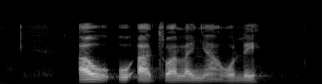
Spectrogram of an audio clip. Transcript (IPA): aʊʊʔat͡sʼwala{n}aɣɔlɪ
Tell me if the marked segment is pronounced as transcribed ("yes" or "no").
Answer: no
